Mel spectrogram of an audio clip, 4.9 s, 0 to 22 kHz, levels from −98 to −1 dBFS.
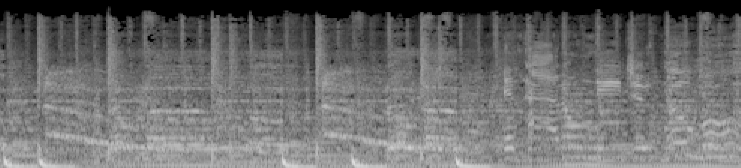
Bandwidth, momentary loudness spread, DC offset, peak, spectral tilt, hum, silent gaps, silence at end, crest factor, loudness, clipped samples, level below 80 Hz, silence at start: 16.5 kHz; 3 LU; under 0.1%; -10 dBFS; -4.5 dB/octave; none; none; 0 s; 14 dB; -25 LUFS; under 0.1%; -32 dBFS; 0 s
